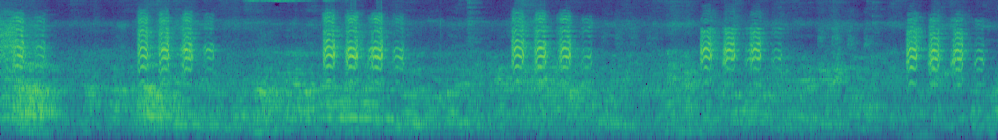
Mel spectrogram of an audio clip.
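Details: Red-breasted parakeet parent feeding its young, with harsh, grating begging calls in rapid clusters of three to five notes, bursts recurring about every two seconds over a steady background murmur and voices.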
